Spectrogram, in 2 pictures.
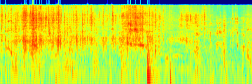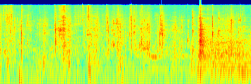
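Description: Close-miked eating sounds: several people chewing, crunching and smacking their lips, with crisp bites of roasted seaweed. One sharper crunch comes about nine seconds in.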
